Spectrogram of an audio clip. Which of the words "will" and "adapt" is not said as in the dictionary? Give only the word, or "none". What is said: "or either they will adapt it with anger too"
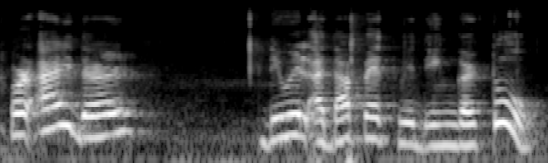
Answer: adapt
